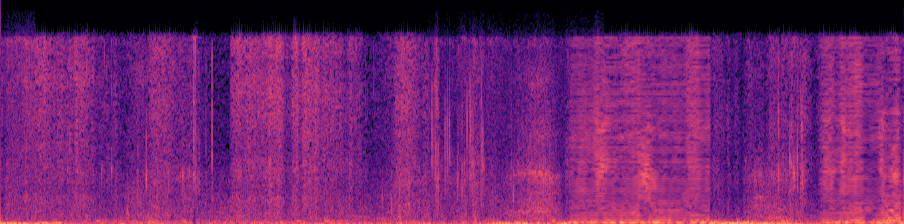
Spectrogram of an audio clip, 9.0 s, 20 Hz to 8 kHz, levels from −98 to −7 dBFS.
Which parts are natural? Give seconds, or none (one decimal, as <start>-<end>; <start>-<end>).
0.0-5.7; 7.1-8.2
